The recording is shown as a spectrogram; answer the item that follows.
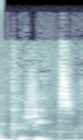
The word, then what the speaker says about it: Khajiit: first of laurels game and that is a Khajiit they hailed from the province of elsewhere and yes that's how it's pronounced but they are a feline race and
